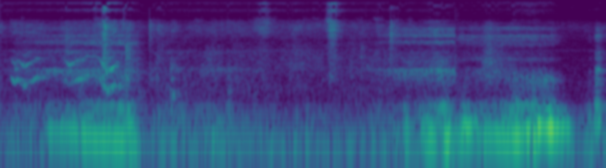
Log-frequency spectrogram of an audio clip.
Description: At just five days old, little Dash has already found his favorite resting place — curled up on Kaia’s neck, drifting off to the rhythm of her gentle snores. 💛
